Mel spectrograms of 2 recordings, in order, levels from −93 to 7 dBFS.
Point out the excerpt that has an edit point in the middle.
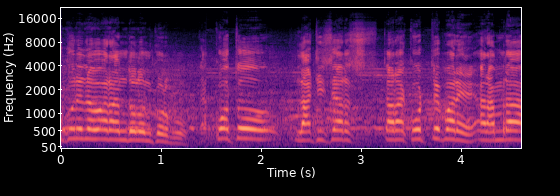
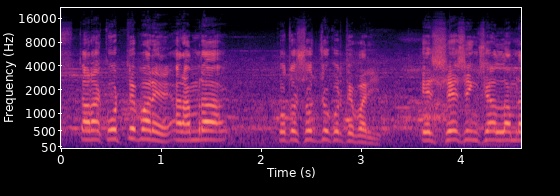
first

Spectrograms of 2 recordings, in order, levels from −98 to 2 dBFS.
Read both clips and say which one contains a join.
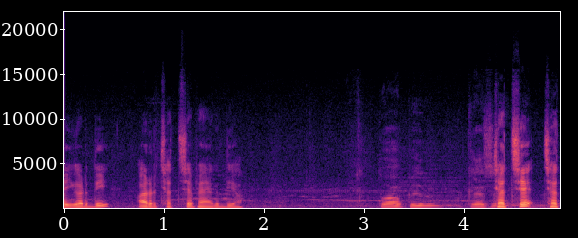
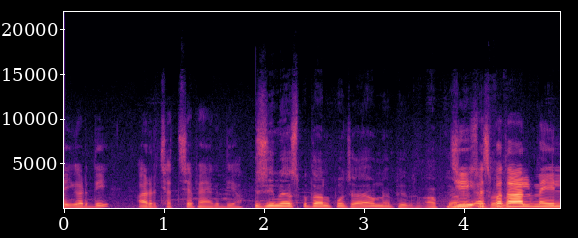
second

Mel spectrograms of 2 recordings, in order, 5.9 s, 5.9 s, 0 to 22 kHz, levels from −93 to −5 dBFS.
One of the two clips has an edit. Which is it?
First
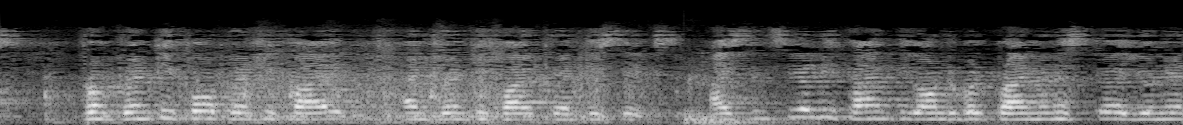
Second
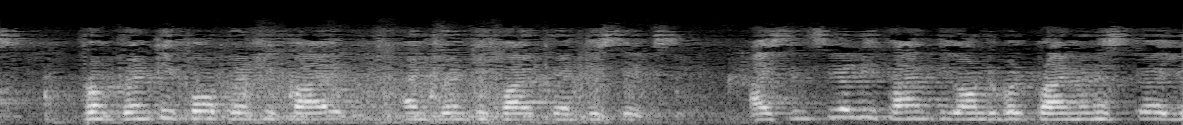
first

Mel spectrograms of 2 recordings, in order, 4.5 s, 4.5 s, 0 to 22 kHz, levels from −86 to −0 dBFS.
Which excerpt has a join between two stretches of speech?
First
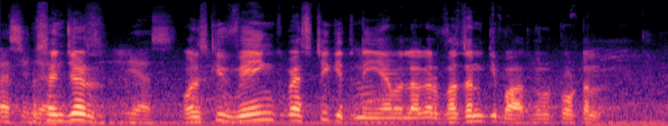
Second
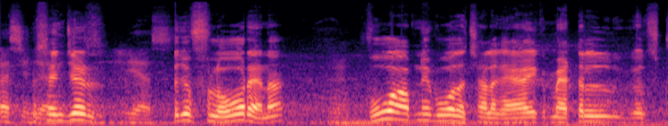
second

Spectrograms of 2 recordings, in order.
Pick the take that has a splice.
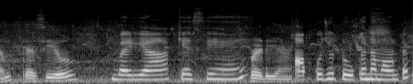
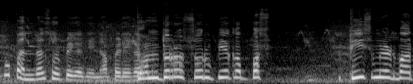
first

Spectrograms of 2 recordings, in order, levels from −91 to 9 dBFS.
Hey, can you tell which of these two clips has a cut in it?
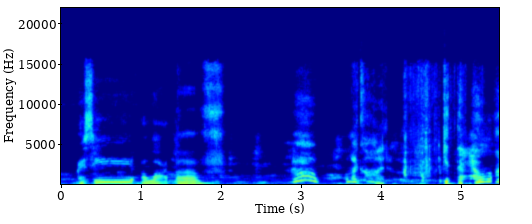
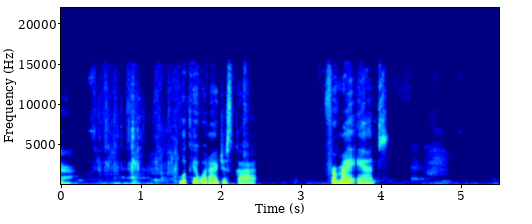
second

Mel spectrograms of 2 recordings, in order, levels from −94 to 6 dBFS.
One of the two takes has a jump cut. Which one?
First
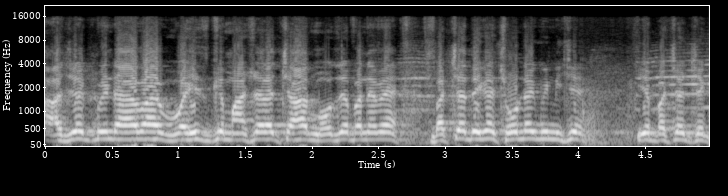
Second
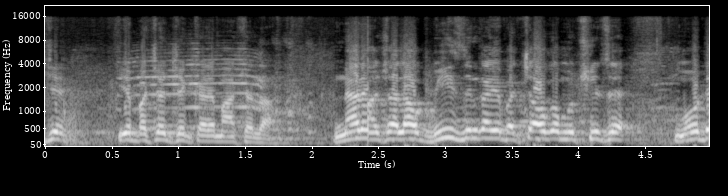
second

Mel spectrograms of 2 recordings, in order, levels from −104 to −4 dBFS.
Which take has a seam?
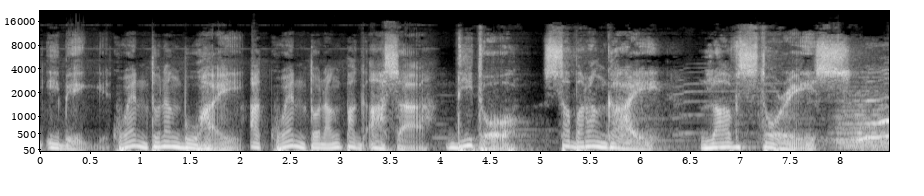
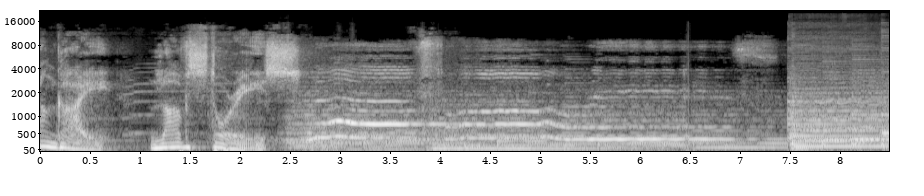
second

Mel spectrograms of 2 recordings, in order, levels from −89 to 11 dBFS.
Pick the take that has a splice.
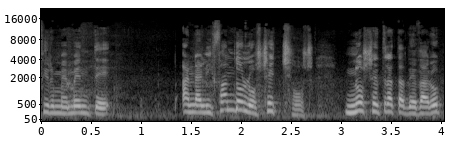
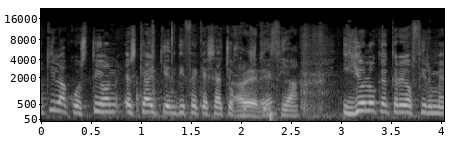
first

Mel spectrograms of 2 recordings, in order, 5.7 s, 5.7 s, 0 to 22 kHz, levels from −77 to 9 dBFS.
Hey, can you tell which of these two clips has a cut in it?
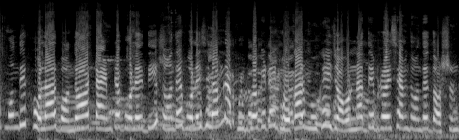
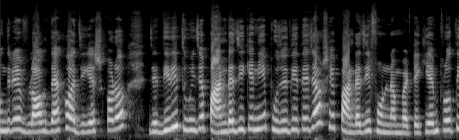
first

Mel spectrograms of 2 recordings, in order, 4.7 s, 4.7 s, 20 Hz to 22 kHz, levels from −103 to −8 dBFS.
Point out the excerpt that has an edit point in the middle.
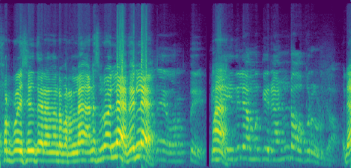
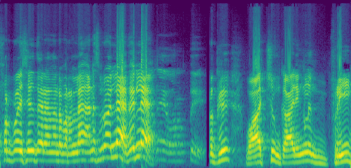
second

